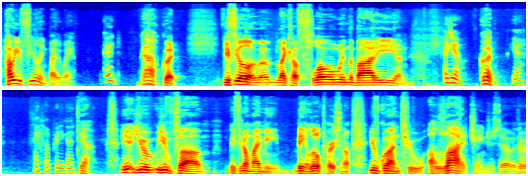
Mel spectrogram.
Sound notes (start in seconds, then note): none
